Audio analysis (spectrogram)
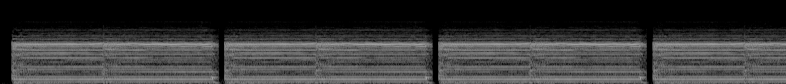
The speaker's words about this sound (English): Then there's a buzzer when people say things that are wrong. Then there's a repeated buzzer for, like, multiple offenders.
